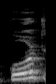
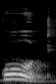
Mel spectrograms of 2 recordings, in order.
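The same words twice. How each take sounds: First: "कोट" for court with r sounded, "kort"; r pronounced. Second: "कोट" for court, loud, no r; silent r. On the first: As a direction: put a clear r before the t in "कोट". ("कोट" को "कोर्ट" बोलें) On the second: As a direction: hold the vowel of "कोट" straight into t. ("कोट", र के बिना) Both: Shown as a demonstration. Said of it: "तो कोट नहीं पढ़ेंगे".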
